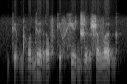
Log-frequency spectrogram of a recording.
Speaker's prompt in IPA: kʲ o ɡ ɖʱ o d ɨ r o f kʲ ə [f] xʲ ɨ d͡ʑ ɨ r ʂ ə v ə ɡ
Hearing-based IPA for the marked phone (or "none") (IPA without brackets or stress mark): f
